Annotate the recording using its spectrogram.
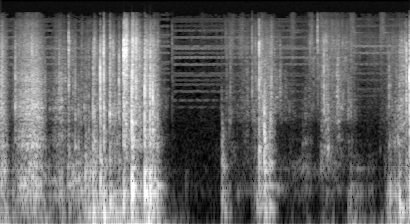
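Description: A clear plastic storage box sliding and scraping on the floor as it is pulled out, and its lid being opened, with a few hollow plastic thunks, over background music.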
